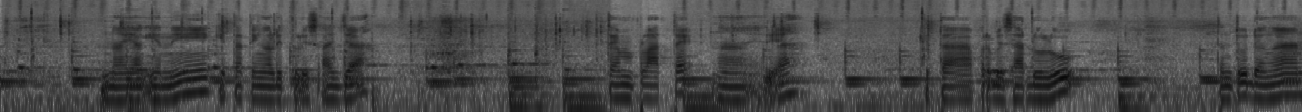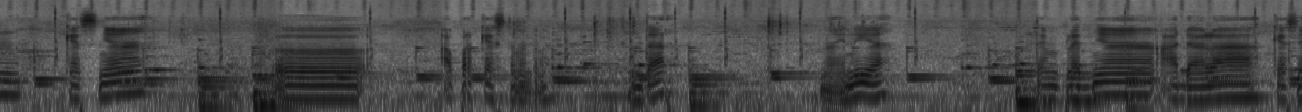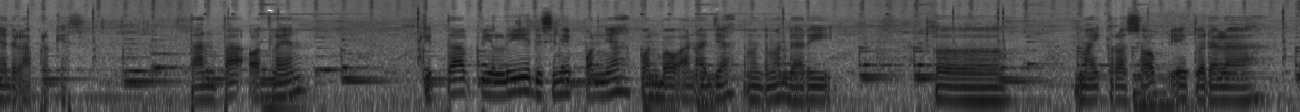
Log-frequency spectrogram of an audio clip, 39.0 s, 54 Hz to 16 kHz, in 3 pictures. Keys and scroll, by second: 0.1 z, 2.6 t, 4.3-6.4 typing, 7.3 Escape, 11.3 d, 14.7 Escape, 18.3 z, 19.0 z, 20.5 typing, 21.7 typing, 26.7 z, 31.0-32.1 typing.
